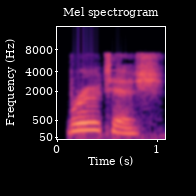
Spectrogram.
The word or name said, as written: brutishness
